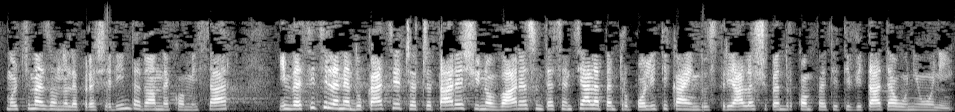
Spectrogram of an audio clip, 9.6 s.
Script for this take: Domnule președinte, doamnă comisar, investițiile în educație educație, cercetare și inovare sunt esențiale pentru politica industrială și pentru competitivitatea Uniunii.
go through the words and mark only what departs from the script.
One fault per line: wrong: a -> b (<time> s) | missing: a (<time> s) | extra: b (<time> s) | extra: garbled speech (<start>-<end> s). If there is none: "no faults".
missing: educație (4.0 s)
